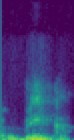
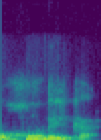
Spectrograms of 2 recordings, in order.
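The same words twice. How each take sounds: First: "rubrica" stressed on the middle syllable BRI. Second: "rúbrica" stressed on the first syllable. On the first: Teacher names the word to split, "rubrica" stressed on BRI. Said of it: "a penúltima é o bri". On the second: Teacher shows how some people pronounce it, "rúbrica" stressed on RU. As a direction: hit the RÚ of "rúbrica". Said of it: "algumas pessoas até pronunciam". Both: Shown as a demonstration.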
